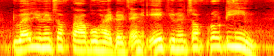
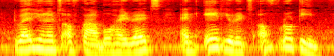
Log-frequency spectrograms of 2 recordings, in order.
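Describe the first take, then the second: Both takes have the same delivery.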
